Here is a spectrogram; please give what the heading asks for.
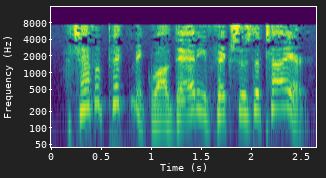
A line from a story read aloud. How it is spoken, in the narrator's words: suggested Mother cheerfully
